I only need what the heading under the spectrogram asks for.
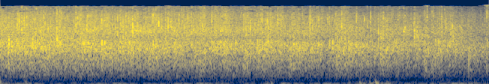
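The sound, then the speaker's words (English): A crowd claps steadily for a few seconds, a dense, even wash of many hands with no pauses and no voices over it. “Clap your hands and rejoice over that.”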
